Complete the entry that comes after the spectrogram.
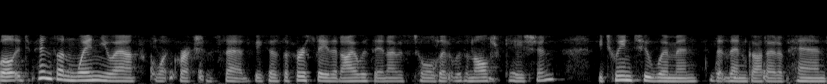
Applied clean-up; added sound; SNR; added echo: neural mask model Resemble Enhance denoiser.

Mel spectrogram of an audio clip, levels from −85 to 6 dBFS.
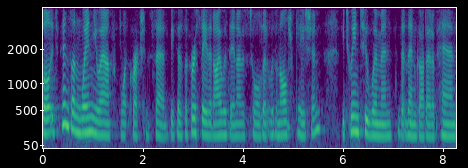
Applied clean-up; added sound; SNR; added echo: neural separator model SepFormer DNS4.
